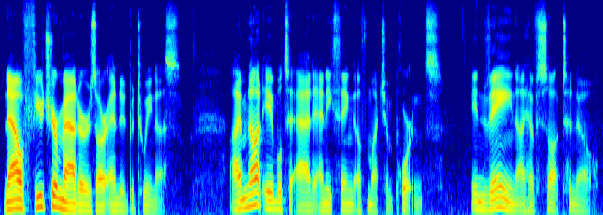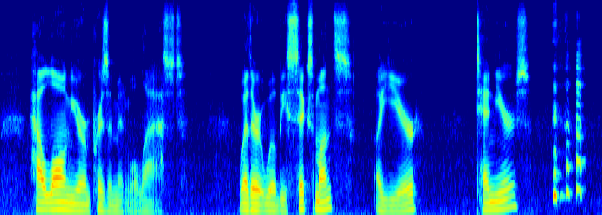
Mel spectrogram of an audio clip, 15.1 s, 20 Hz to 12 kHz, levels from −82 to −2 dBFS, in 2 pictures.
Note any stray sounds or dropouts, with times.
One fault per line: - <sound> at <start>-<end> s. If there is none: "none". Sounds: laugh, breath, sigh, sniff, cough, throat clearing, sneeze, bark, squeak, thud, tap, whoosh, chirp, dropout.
- laugh at 14.4-14.9 s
